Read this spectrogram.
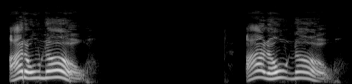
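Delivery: high, loud, drawn-out I don't know; mock client reply. Client stalling the trainer, mimicked high and loud. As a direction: whine it like a sulky cornered client.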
